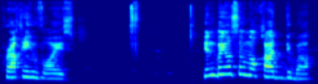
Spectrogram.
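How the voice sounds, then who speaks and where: Filipino woman livestream host, giggly, halting English, high-pitched. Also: sing-song, soft background music. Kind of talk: casual live-stream chat.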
